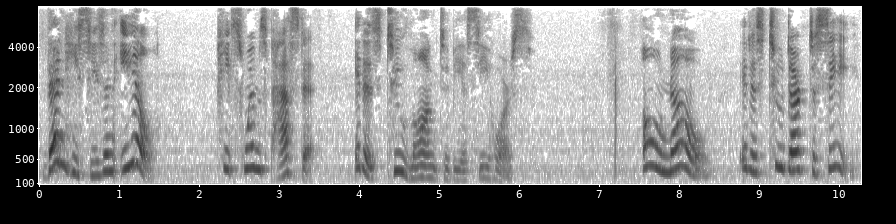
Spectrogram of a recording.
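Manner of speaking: lively read-aloud storytelling; picture book reading voice; story narration. Acted. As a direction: read it to the kids with bounce.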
